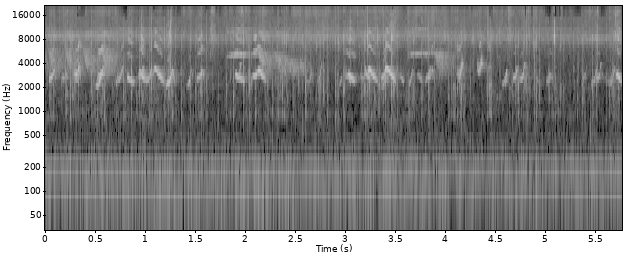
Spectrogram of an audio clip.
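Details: Chicks chirping in lively clusters, quick high peeps often in pairs or threes, with an occasional longer thin whistle overhead and a steady low hum below.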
